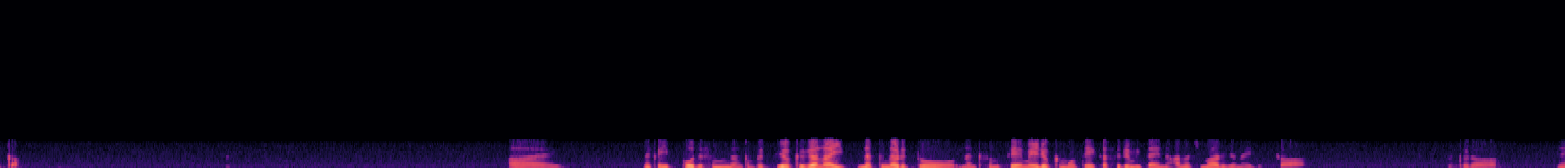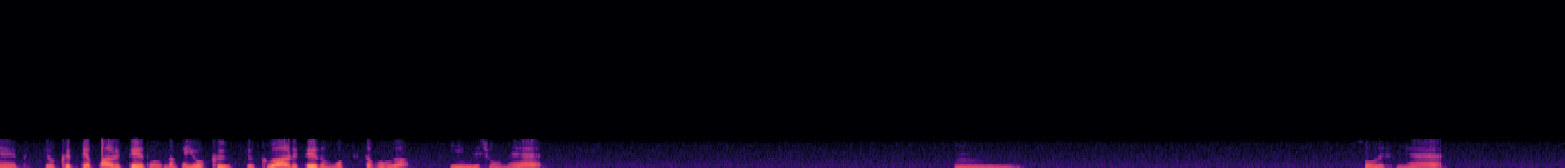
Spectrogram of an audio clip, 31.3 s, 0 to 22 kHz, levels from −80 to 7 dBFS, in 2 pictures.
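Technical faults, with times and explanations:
No technical faults can be heard in the speech. The speech sits within a telephone band of about 200 Hz to 3.6 kHz, which fits G.726 ADPCM at 32 kbit/s with only light coding grain, and the call microphone processing has trimmed the lowest bass.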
